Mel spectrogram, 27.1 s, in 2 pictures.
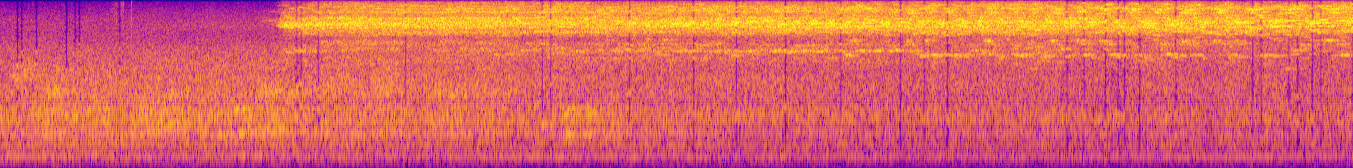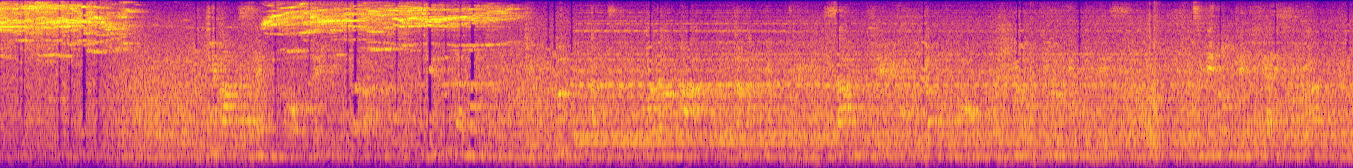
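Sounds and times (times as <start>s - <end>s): high-pitched brake squeal: 2.8s - 15.0s, 16.1s - 18.8s.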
